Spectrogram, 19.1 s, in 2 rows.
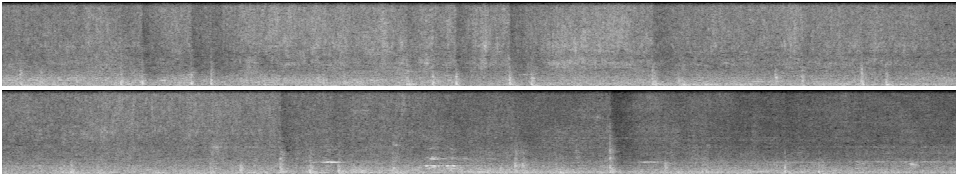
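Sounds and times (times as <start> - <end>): train rumbling: 0.0 - 19.0
wheel squeals: 12.6 - 14.4, 15.8 - 16.5, 17.2 - 19.0.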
